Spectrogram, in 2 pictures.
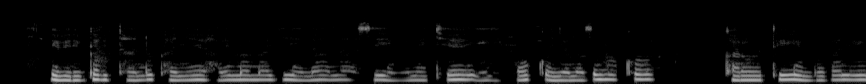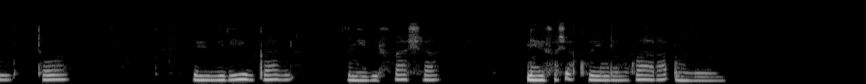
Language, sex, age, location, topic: Kinyarwanda, female, 18-24, Kigali, health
